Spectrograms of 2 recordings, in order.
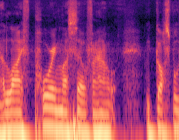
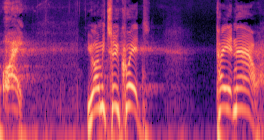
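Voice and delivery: put-on very high, drawn-out, demanding shout. Retelling a parable where the servant demands his debt: imitating someone shouting. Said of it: "And he shouts at him".

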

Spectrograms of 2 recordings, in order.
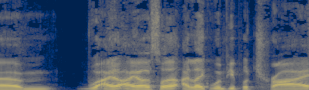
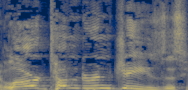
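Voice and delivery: very high-pitched, fake Newfoundland accent. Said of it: "whenever anyone tries to do".

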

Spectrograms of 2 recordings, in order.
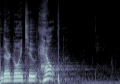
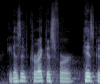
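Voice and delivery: strong stress on the word his. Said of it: "He corrects us for our good".

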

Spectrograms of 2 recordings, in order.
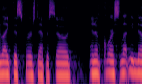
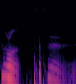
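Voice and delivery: deep, low, slow, dragged-out drawl; 5 semitones lower, 11 dB quieter than usual. Showing how a game character could sound: Alan Rickman as Snape voice. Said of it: "did I do a good Alan Rickman?".

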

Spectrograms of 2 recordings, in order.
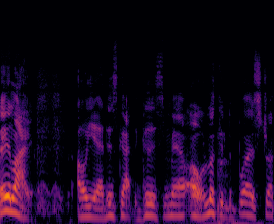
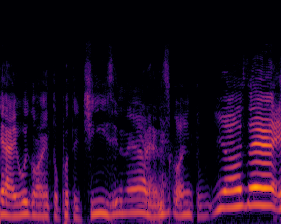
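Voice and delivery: fake Mexican accent, louder and faster; 7 dB louder than usual. Speaker quotes a guy to the others, in a put-on Mexican accent. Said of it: "I got the Mexican accent".

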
